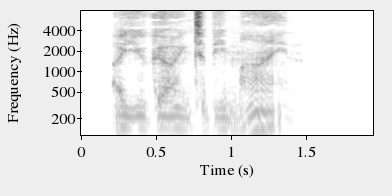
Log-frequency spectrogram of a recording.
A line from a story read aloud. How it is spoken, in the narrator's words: He asks so low that the tenor of his voice vibrates on my skin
